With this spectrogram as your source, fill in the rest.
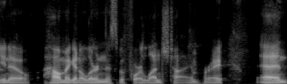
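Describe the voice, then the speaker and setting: A man with a Canadian accent speaks in a very deep, low pitch and monotone, flat intonation, the sound dry and close with no echo over a quiet background. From Canada, Ottawa. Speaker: psychic medium. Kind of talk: interview.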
